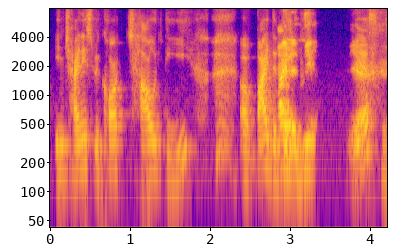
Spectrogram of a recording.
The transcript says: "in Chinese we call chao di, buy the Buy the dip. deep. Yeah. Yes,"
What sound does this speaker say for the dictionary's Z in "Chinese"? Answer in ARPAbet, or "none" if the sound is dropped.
S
